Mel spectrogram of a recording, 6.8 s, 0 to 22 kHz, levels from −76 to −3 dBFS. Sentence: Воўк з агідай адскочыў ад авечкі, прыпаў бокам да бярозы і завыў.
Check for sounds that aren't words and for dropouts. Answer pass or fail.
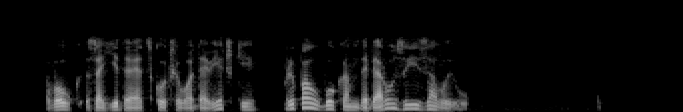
pass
